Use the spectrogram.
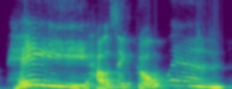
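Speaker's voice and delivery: high, slow hello to a viewer; excited high hello; bright greeting. Real, not acted. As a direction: greet her high and drawn out.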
